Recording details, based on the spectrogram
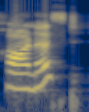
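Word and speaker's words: honest: வந்து சைலெண்ட் ஆகும் எக்ஸாம்பிள் வந்து ஹவர் ஏர் ஹானர் ஹானஸ்ட் ஹவர் சோ இங்க வந்து ஹச் சவுண்ட் இருக்கற மாதிரி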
